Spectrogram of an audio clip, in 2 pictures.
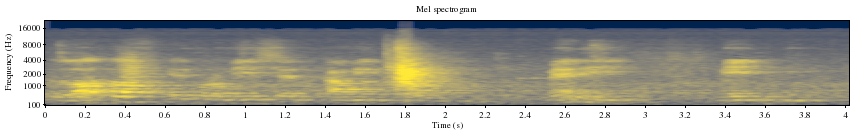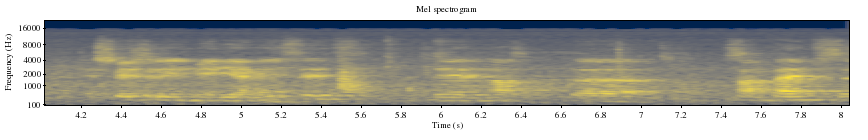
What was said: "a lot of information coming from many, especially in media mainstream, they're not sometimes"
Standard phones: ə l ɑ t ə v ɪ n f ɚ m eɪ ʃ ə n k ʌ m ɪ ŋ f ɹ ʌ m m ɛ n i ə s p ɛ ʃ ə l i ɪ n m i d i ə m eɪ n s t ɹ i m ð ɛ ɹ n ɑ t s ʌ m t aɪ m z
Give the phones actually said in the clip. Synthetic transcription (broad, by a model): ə l ɑ t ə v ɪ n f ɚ m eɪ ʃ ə n k ʌ m ɪ ŋ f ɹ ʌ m m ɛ n i ə s p ɛ ʃ ə l i ɪ n m i d i ə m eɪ s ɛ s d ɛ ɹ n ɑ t s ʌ m t aɪ m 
